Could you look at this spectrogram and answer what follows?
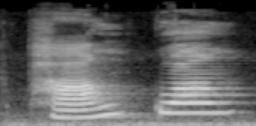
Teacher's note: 膀 second tone 光 flat tone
